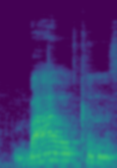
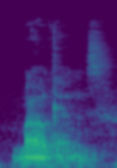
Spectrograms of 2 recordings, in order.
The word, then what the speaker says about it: Balkans: Okay, something, now, some people said that, it's Balkans and not the way I pronounce it. Now, my A's sound kind of different. I know it's it's an A there, but it sounds like I'm saying Bul, B-U-L, but I'm actually saying Balkans.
